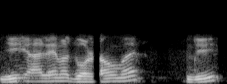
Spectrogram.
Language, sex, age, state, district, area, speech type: Urdu, male, 60+, Uttar Pradesh, Rampur, urban, conversation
